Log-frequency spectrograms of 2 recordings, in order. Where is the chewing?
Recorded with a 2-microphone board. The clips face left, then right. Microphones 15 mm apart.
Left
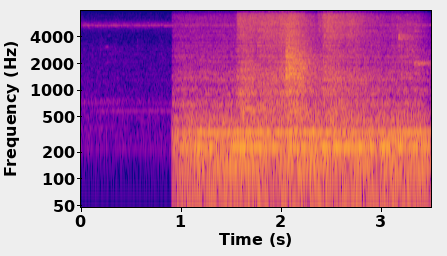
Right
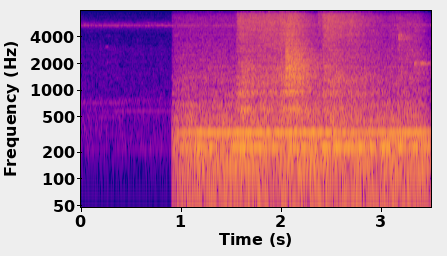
10° right (ahead or behind), 0.8 m.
